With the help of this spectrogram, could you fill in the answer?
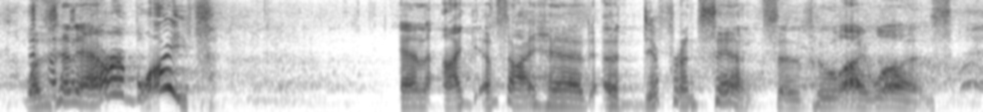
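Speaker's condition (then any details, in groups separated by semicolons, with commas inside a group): Spasmodic dysphonia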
